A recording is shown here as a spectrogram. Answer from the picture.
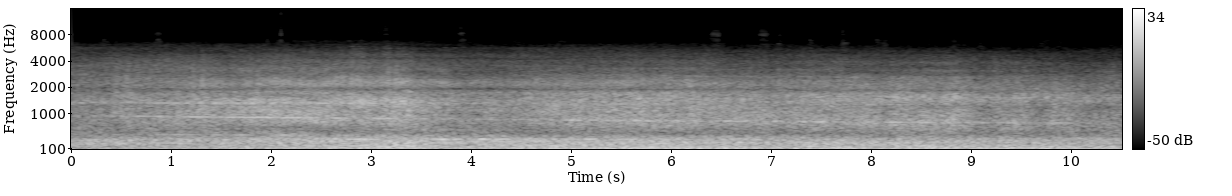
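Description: Airbus A380-841's four Rolls-Royce Trent 900 turbofans at takeoff thrust during the takeoff roll and liftoff: a loud, steady jet noise with a deep rumble and a faint whine, swelling slightly after about a second.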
